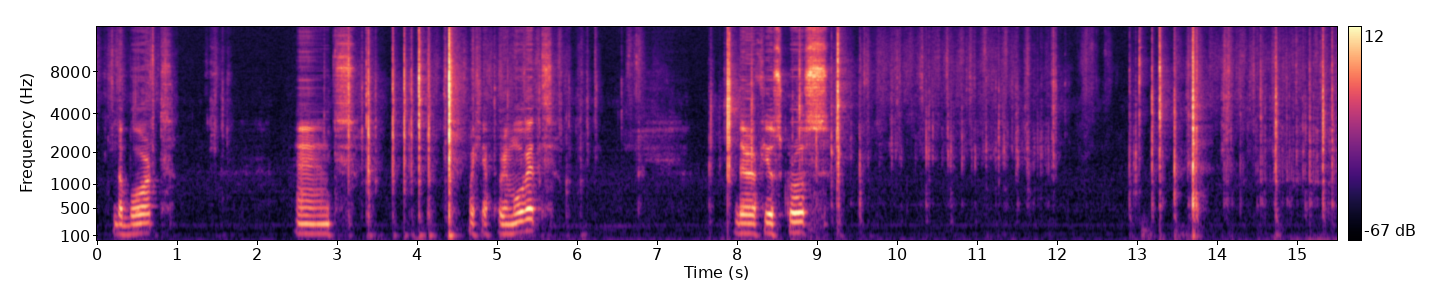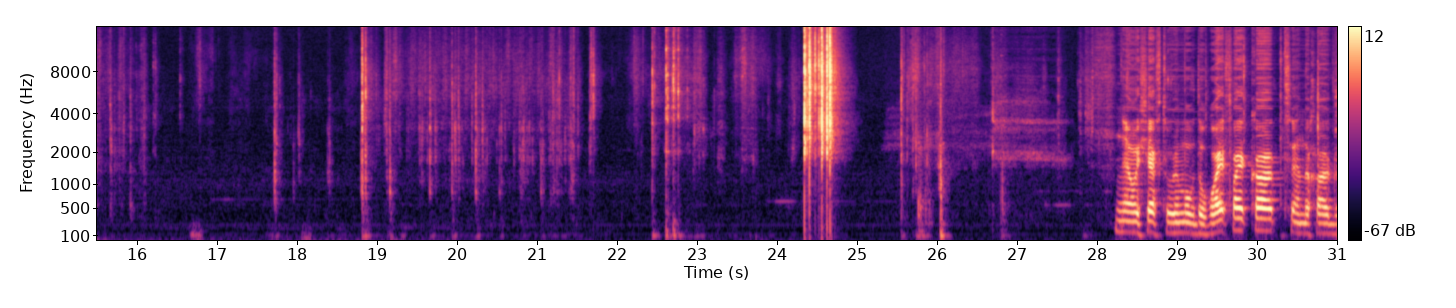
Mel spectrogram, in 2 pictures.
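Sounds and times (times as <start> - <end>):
parts clattering: 24.4 - 24.9.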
